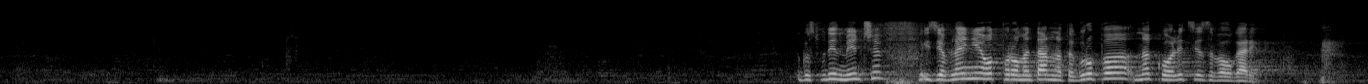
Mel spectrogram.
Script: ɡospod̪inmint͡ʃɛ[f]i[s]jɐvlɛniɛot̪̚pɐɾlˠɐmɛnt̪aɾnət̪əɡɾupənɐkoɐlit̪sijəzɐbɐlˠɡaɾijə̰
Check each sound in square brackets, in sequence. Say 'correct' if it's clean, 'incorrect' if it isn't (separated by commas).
correct, incorrect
